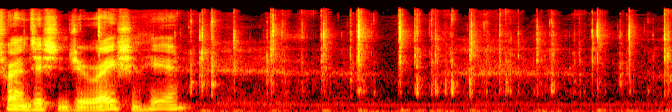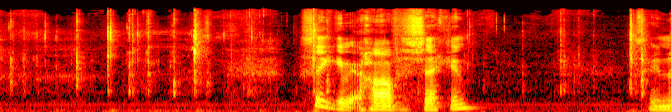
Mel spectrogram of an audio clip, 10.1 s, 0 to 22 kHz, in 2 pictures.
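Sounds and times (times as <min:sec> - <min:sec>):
faint steady hum: 0:00.0 - 0:10.0
computer keyboard typing: 0:01.3 - 0:07.6, 0:09.2 - 0:10.0.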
